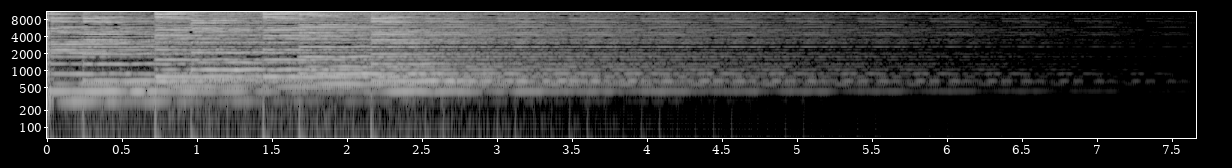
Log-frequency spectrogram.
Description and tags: A vaguely oriental synth made with Octopus AU.
dminor, rhythmic, sharp, synth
